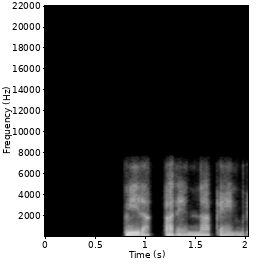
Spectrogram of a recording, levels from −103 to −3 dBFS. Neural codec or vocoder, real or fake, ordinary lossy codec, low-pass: codec, 24 kHz, 1.2 kbps, DualCodec; fake; Opus, 24 kbps; 7.2 kHz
